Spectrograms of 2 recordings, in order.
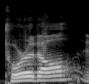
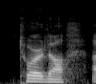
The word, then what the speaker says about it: Toradol: And I think the first one, and the one that Peter King, you know, gassed you up for, was the Toradol. Am I pronouncing that right? – Yes. – Toradol.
